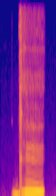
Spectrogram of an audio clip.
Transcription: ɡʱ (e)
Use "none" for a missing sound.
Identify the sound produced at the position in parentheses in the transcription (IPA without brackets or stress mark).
e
